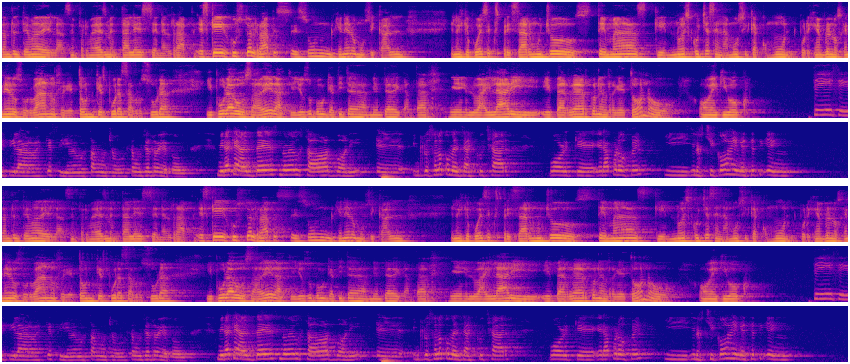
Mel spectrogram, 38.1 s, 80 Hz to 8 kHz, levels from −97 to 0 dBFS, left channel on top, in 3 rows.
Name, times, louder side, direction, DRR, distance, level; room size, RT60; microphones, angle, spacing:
voice 1, 0.0-19.2 19.4-22.8 23.2-23.9 31.1-31.2, left 3 dB, 60° left, 0.8 m, -28 dB
voice 2, 19.1-19.5 24.9-28.2 28.6-33.0 33.6-35.0 35.3-37.2, left 2 dB, 25° left, 1.7 m, -40 dB
24.5 x 20.0 x 9.1 m
head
